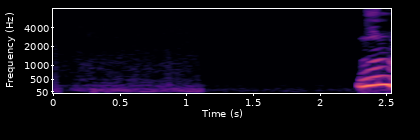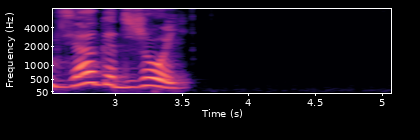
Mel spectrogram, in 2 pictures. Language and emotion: Russian, positive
